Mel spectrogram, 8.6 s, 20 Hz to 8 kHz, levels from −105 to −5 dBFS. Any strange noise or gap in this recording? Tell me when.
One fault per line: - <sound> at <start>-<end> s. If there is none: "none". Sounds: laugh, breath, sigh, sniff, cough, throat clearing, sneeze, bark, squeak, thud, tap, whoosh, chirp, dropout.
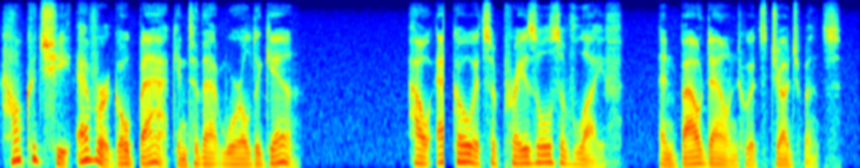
- dropout at 4.4-4.5 s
